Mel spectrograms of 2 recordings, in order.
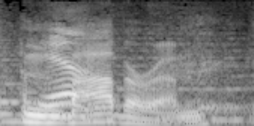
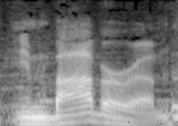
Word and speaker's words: Mbabaram: This is purely a coincidence, and there is no relation between English and Mbarabum. That's hard to pronounce. – Mbabaram. – Mbabaram.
